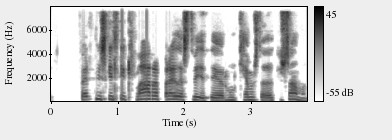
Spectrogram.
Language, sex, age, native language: Icelandic, female, 20-29, Icelandic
